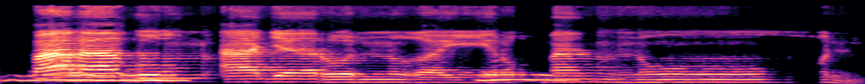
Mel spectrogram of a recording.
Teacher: Yang kedua juga di sini ada ajrun, dhomaten bertemu dengan ghin. Dhomaten bertemu dengan ghin juga jelas. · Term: izhar halqi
